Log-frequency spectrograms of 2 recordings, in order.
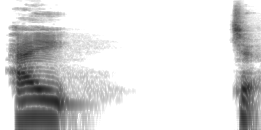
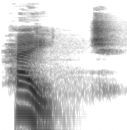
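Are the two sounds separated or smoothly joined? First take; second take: separated; smooth. First: The two sounds are said apart, with a break. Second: The two sounds are joined into one smooth sound. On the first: The speaker calls it wrong. "they separate these into two separate sounds" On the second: The speaker calls it right. "We need to make these one smooth sound"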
